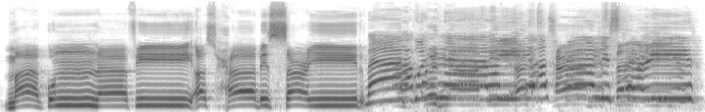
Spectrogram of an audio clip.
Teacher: ما كنا کو ایک الف کے برابر کھینچنا ہے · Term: الف مدہ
